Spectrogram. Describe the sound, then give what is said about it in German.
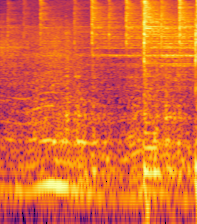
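A bus rumbles along a road on its way to Los Angeles in the afternoon, its low engine drone steady, with road noise and a couple of brief louder surges near the end. No one speaks. “Niemand war mit ihnen eingestiegen und kein Auto verfolgte den Bus.”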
